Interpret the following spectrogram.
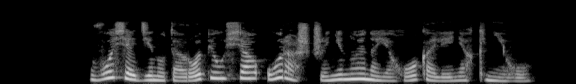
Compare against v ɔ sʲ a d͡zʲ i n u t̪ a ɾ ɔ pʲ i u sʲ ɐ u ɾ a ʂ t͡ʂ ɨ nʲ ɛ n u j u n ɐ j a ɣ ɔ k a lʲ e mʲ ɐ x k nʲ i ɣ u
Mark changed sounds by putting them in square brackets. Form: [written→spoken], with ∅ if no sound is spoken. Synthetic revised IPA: v ɔ sʲ a d͡zʲ i n u t̪ a ɾ ɔ pʲ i [u→w] sʲ ɐ u ɾ a ʂ t͡ʂ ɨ nʲ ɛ n u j u n ɐ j a ɣ ɔ k a lʲ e [mʲ→nʲ] ɐ x k nʲ i ɣ u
